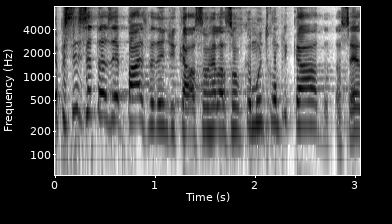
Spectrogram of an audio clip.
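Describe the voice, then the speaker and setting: Using ordinary pitch variation, a man speaks at an extremely high pitch. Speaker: pastor. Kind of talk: sermon. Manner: soft-spoken.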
